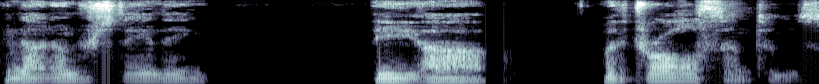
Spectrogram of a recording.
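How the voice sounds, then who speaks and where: A man talks at medium pitch, somewhat breathy. The sound is dry and close, with no echo. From Louisiana. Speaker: army veteran. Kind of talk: testimony.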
